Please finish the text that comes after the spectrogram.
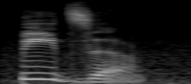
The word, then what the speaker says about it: pizza: The second word is pizza.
